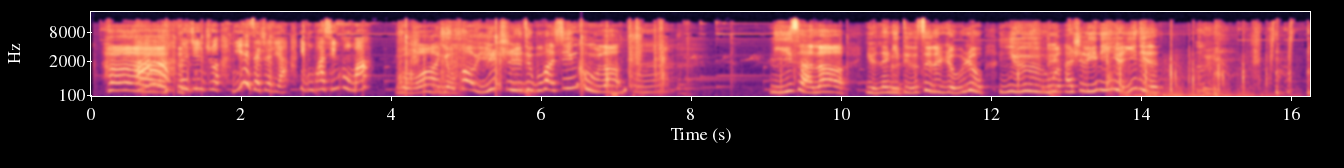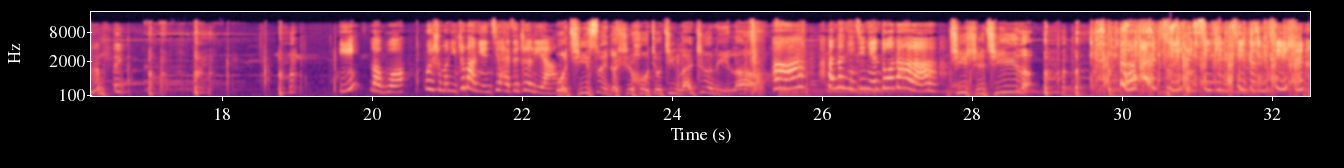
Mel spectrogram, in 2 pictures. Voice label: 国语女声配音; 甜心格格片段; 儿歌

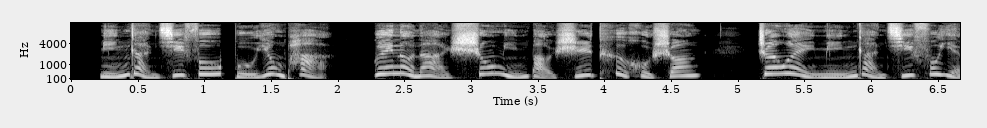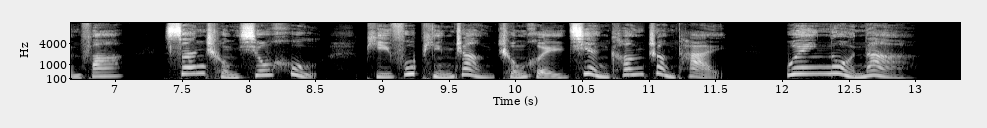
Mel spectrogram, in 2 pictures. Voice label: 女 化妆品广告

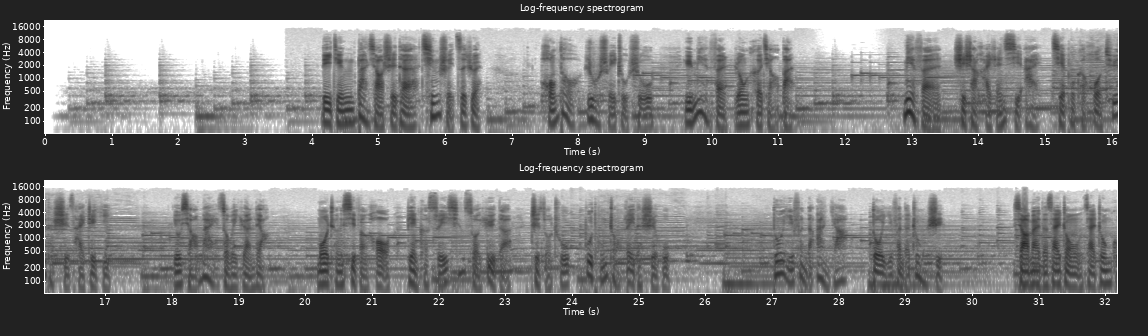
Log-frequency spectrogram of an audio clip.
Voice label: 男 舌尖美食风格柔版

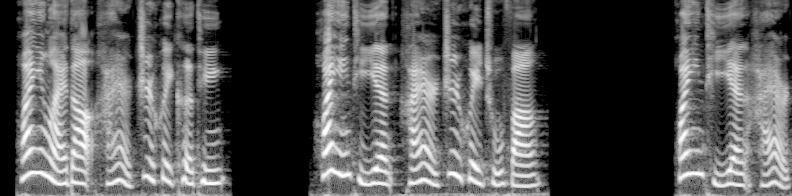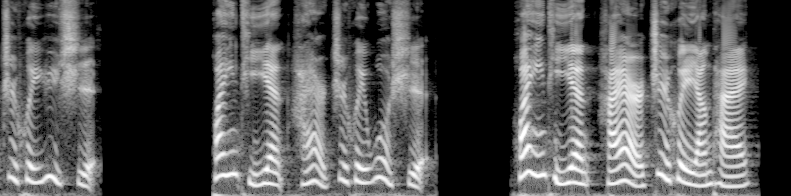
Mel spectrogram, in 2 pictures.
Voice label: 女, 播报; 欢迎来到海尔

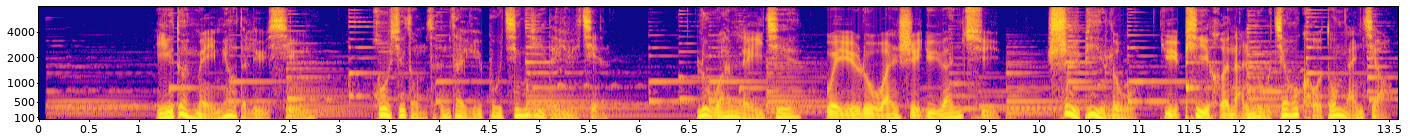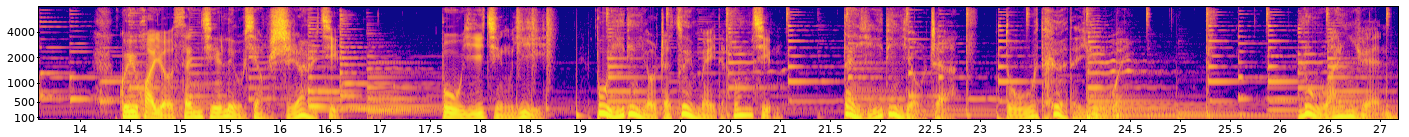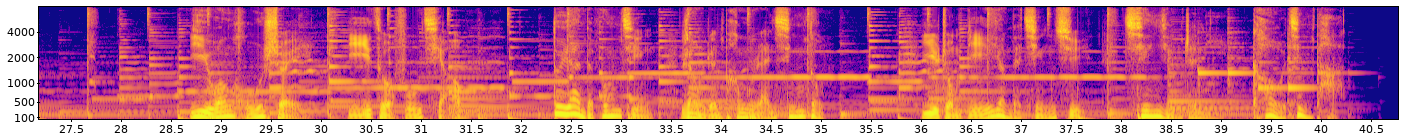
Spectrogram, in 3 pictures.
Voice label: 宣传片, 舒缓; 旅行

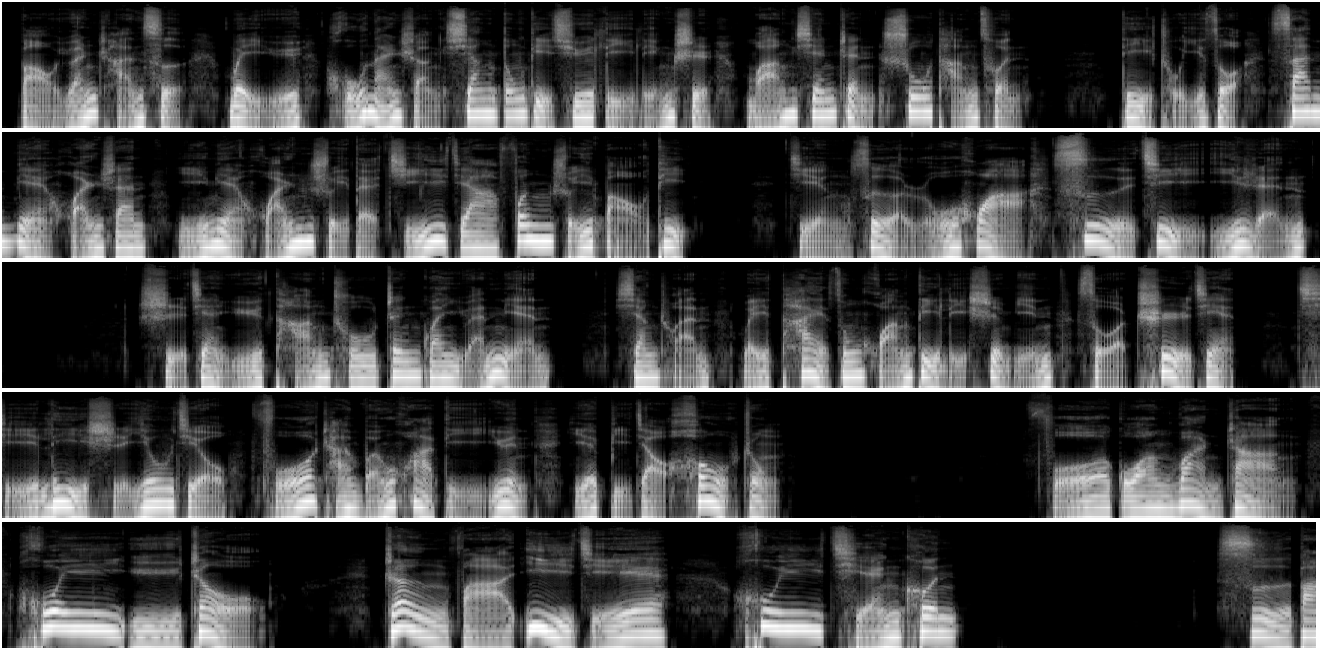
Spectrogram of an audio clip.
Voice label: 禅寺, 国语男声配音; 宝元禅寺

